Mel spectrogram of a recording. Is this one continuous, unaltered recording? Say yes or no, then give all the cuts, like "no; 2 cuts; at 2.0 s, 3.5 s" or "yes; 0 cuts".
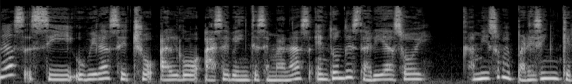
yes; 0 cuts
